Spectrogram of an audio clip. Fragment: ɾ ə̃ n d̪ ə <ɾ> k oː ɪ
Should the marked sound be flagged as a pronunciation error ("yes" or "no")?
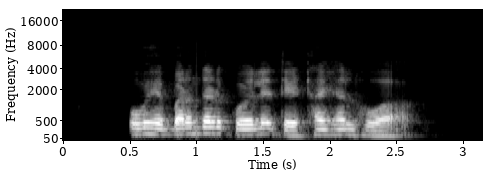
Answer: yes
